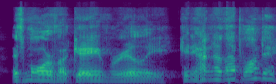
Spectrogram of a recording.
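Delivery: high, very loud, raspy, rough villain voice. Retelling how a voice actor's line would sound: Mojo Jojo voice. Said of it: "it would sound like".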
